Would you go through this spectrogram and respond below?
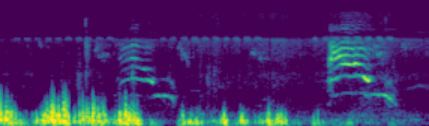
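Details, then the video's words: Kittens give two drawn-out, high-pitched meows, each bending downward at the end, separated by about two seconds of low knocking and rustling sounds. "kittens meowing"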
